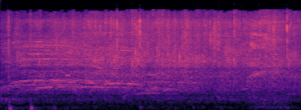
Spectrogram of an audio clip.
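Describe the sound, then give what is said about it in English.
An audience claps loudly and steadily for several seconds in thanks to the church's volunteer teams, a dense wash of applause with a few voices cheering faintly underneath. “I make you clap today for all the years.”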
